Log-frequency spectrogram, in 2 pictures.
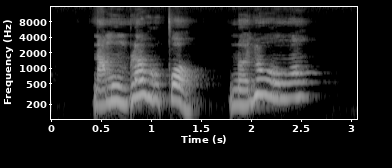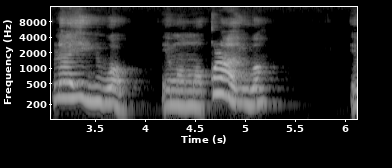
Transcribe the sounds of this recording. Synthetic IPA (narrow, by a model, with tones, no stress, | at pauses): nã˨mũ˨m̩˨blɛ˦wu˦ɾu˨pɔ˦˨ | nɔ̃˨jo˦o˧˦ŋɔ̃˦ | pə˦lɛ˦i˦ju˨ɔ˨ | e˨mɔ̃˨mɔ̃˨kɔ˦lɔ˦˨ju˨wɔ˦ | e˨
